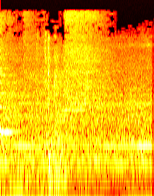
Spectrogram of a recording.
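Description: Train doors slide shut.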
